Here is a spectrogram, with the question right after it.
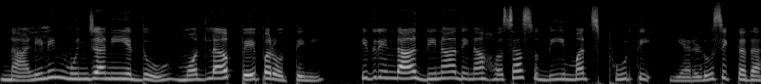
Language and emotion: Kannada, happy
